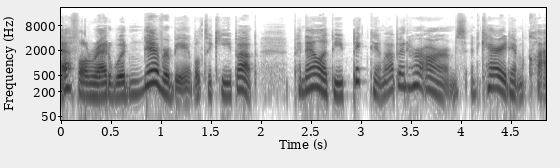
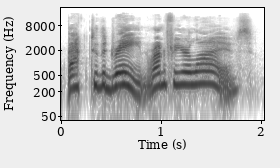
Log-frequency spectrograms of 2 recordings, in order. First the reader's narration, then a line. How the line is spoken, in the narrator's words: cried Parrot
